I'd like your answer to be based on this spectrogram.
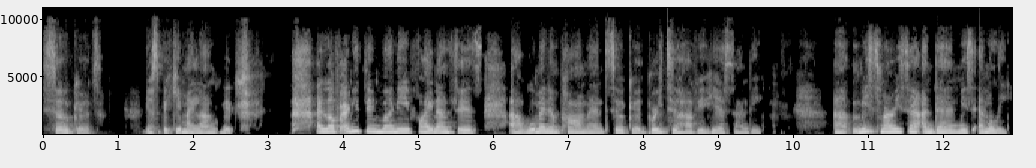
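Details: Adult woman speaking; Normal voice.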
